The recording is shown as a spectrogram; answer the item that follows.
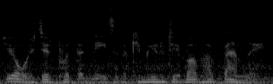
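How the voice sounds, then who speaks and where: An actor playing a devoted elf husband in a video game, speaking with grim resolve. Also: male voice, fairly low pitch, fairly even intonation, rapid-fire, background noise, lightly acted. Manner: frantic, then grimly resolved.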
